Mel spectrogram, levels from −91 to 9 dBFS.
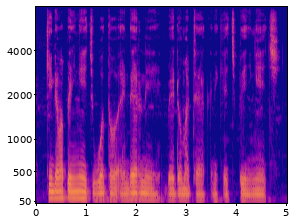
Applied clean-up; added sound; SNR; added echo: none; none; none; none.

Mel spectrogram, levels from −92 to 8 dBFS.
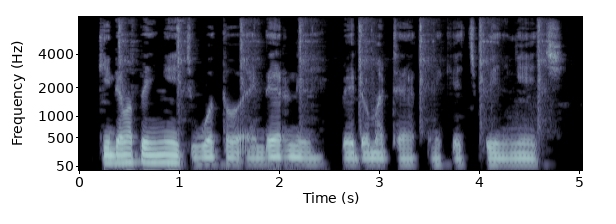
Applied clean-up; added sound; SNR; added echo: classical method Wiener filter.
